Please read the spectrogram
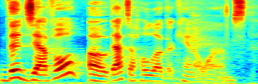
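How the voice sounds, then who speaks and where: Moderate in tempo and lively in intonation, a woman talks in an unremarkable speaking voice. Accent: American. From US South. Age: 20s. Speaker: podcast host, religion researcher. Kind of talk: casual chat.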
